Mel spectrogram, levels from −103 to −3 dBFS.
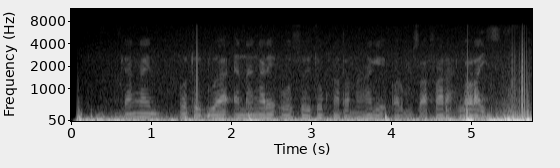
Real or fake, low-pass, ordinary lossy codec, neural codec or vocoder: real; 7.2 kHz; none; none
